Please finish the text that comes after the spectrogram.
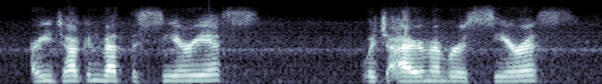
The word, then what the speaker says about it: Sirius: It is Sirius. That is the current reality. Yeah, Cirrus. That is what I remember. It was not pronounced Sirius, like seriously.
